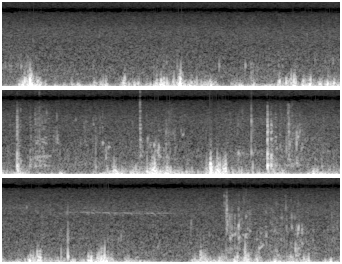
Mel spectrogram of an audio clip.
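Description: Paddling on a lake: irregular paddle strokes splashing and dripping in the water, over wind rumbling on the microphone.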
